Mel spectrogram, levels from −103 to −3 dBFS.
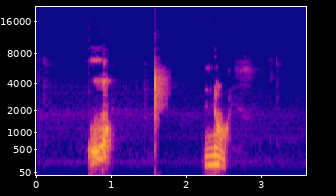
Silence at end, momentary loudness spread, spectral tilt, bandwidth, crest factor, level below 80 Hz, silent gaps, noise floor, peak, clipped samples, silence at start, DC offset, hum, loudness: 1.05 s; 15 LU; -5 dB/octave; 7.8 kHz; 30 dB; -72 dBFS; none; -78 dBFS; 0 dBFS; under 0.1%; 0.7 s; under 0.1%; none; -26 LUFS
